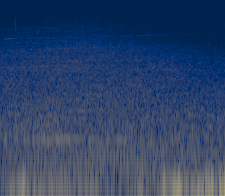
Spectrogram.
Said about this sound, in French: Il y a un bus qui passe.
